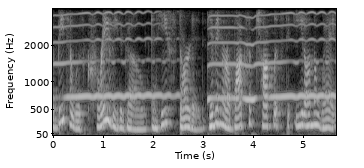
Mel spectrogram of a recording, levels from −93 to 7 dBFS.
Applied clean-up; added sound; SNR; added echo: none; Wind instrument, woodwind instrument; 4 dB; reverberation time 0.4 s.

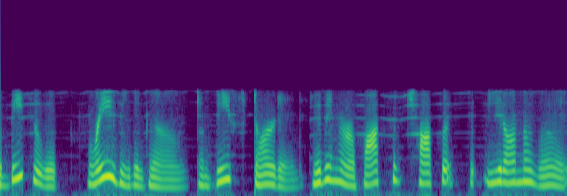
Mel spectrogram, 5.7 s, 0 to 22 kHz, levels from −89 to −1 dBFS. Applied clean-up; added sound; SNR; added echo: neural separator model SepFormer WHAMR!.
